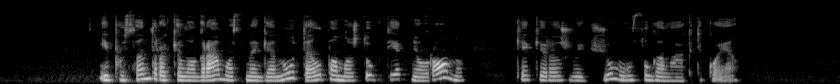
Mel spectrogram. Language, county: Lithuanian, Kaunas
